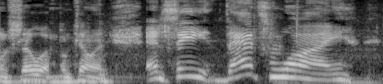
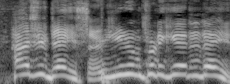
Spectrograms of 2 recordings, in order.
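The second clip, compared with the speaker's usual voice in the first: mock friendly officer; 8 semitones higher, faster than usual. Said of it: "imitating officer, higher".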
